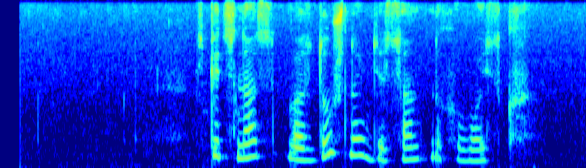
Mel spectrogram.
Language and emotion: Russian, neutral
